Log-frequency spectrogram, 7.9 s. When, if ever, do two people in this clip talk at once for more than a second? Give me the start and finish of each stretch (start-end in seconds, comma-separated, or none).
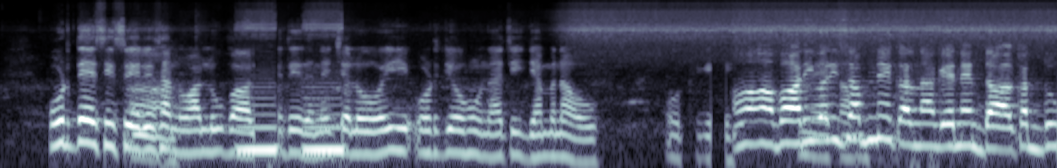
none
